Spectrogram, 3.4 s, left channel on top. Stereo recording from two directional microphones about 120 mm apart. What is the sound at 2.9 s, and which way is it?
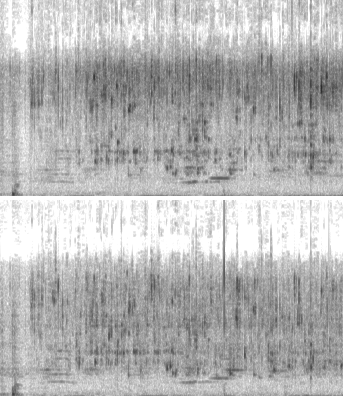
Drip, 20° right (ahead or behind).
